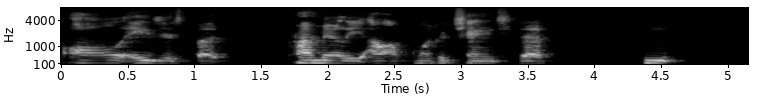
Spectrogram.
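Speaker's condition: Down syndrome; 25-year-old man

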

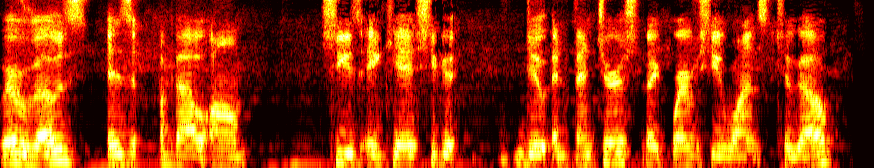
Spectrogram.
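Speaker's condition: Down syndrome; age 22

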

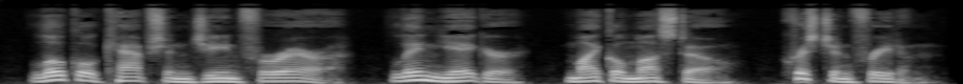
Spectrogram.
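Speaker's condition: No condition

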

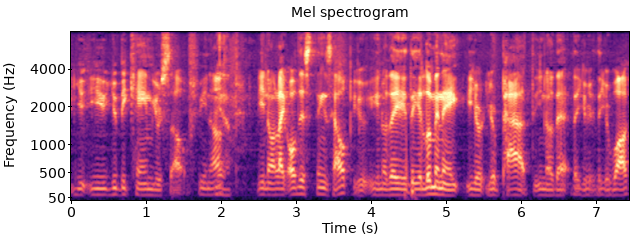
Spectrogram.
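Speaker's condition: Stuttering; stutters at times, apologises and laughs at self to reset, stutter then goes away; repeated sounds, repeated words

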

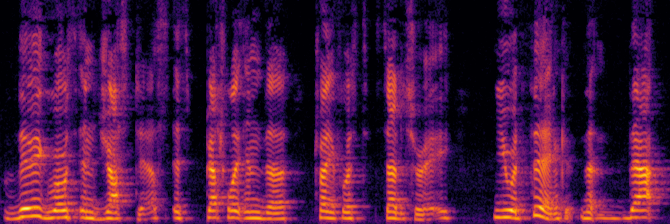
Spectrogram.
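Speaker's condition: Down syndrome

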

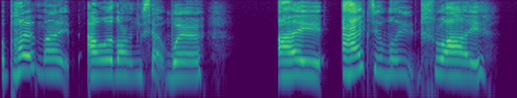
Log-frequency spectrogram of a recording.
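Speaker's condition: Cerebral palsy, mild; voice affected

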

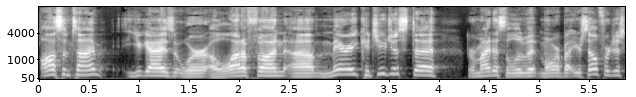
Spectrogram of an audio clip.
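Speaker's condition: No condition

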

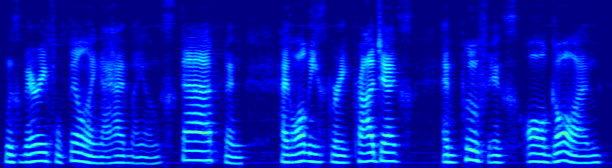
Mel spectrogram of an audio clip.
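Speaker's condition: Cleft lip and palate

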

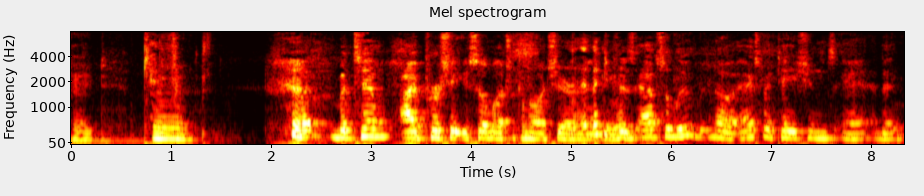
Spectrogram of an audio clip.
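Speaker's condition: No condition

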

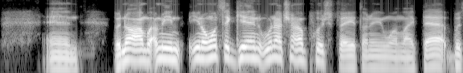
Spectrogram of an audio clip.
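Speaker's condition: No condition

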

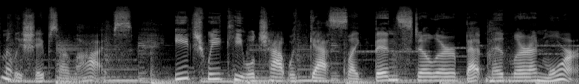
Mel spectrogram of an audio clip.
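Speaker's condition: No condition

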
